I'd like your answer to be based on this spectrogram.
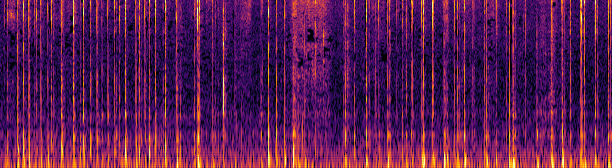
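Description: A small, solid paperback One Piece manga volume with a glossy paper cover is held in the hands and tapped and scratched with long nails on the cover. It makes a rapid, irregular stream of sharp, crisp clicks with a soft low thump, and a brief stretch of denser papery scratching around the middle.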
